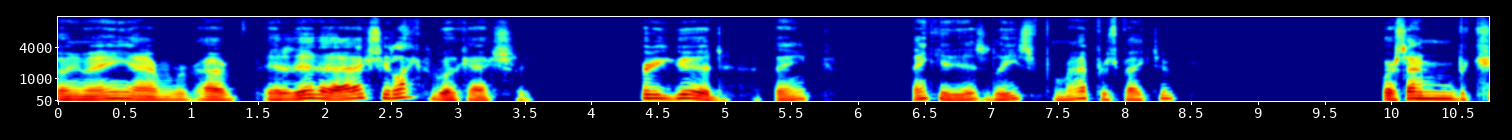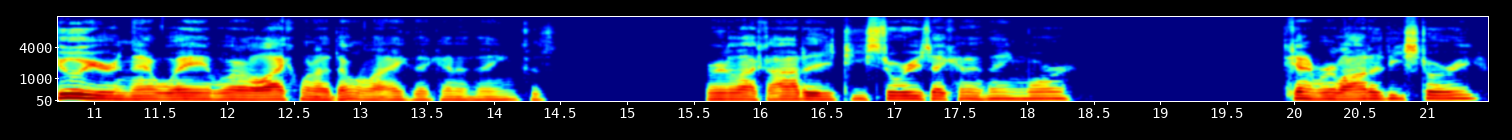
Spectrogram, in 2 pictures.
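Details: Adult man with Parkinson's disease for a little over 10 years, treated with deep brain stimulation since 2017, reporting his voice has declined and become less clear; Parkinson's disease speech (hypokinetic dysarthria).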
